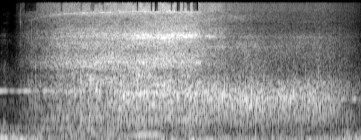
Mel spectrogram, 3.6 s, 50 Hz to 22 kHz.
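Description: A BMW E46 330d diesel car accelerates with a steady, loud engine roar heard from inside the cabin. The broadband drone stays constant and unbroken throughout, with low rumble and road noise underneath and no speech.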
